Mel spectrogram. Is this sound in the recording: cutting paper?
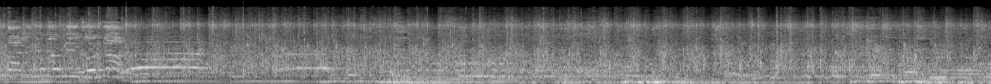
no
